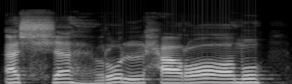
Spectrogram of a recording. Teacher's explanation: ها هم که میدانید از انتهای حلق ادا میشه.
